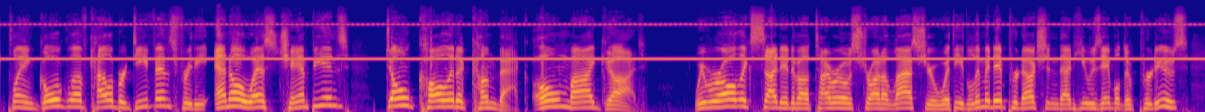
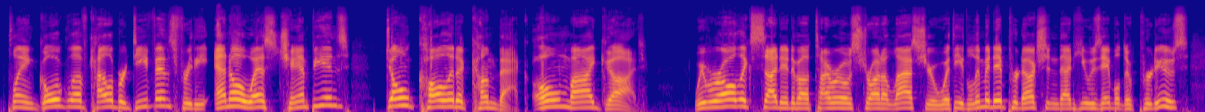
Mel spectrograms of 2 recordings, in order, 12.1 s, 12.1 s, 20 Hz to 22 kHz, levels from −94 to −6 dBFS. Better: second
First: high-pitched whine; loud; throughout; 2.5 kHz, 7 dB below the speech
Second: none

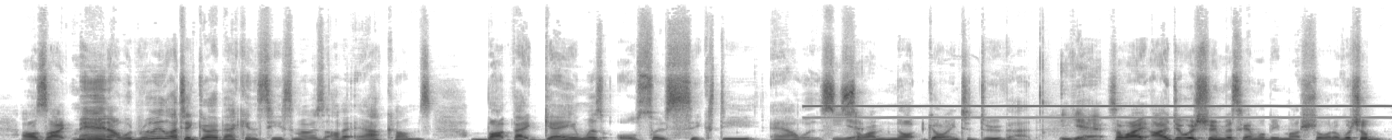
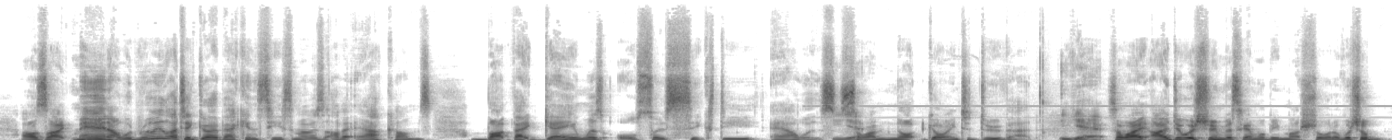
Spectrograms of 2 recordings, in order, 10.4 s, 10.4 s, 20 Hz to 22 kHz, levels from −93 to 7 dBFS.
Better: second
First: high-pitched whine; loud; from 6 s on; 5.5 kHz, 9 dB below the speech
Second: high-pitched whine; faint; from 6 s on; 5.5 kHz, 30 dB below the speech

